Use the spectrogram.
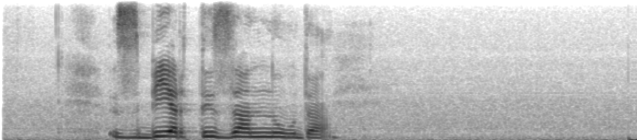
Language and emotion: Russian, angry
